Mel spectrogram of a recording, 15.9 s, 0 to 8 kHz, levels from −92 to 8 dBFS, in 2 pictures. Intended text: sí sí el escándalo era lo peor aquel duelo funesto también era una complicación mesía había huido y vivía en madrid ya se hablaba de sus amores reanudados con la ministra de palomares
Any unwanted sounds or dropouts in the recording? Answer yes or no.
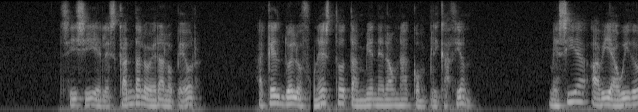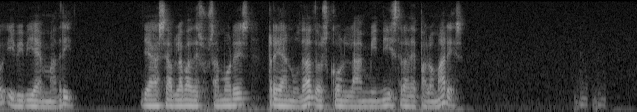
yes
